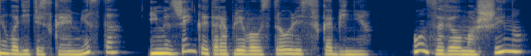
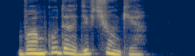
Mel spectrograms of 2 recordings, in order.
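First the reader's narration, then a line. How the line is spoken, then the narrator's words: Plain. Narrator (Russian): И Женька ответила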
